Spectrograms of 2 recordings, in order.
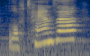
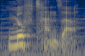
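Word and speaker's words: Lufthansa: flown with them before in English people usually say Lanza but in German we say Lanza so the emphasis on the first syllable Lanza versus Lanza Lanza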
